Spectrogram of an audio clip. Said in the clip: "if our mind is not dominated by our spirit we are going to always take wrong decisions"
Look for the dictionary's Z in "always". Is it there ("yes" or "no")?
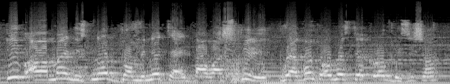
no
